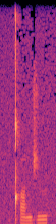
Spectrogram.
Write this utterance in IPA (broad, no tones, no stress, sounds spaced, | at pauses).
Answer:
ǃʰ ɑ n d͡ʒ ɯ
